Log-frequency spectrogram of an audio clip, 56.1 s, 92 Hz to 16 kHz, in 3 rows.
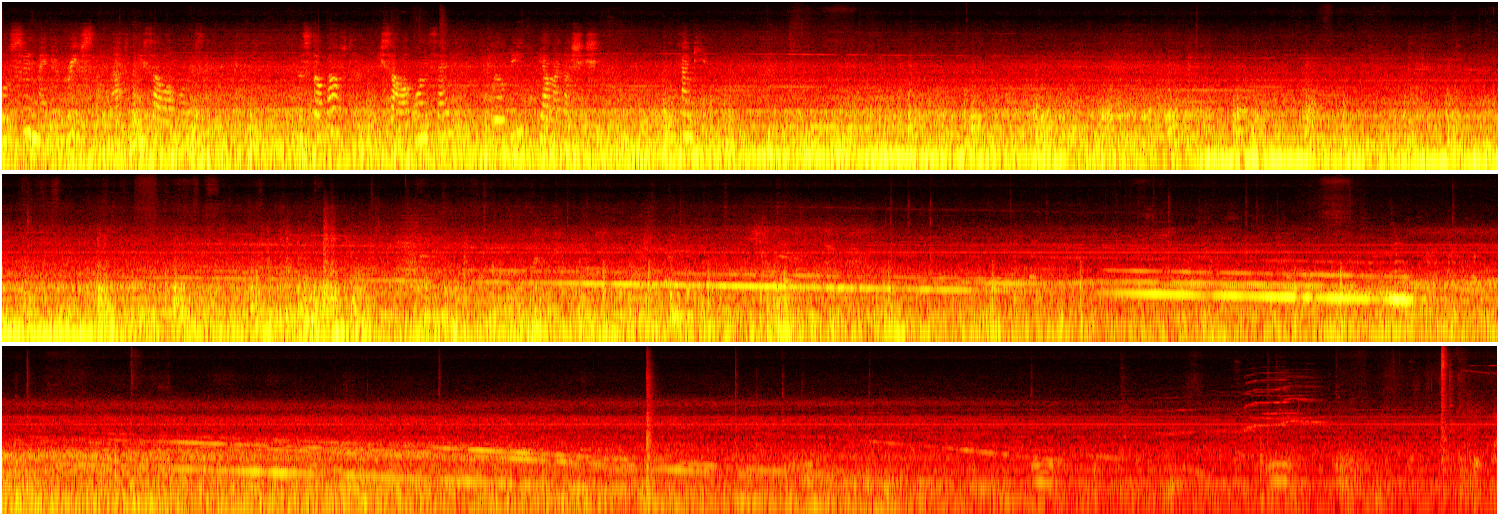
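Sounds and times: wheels rumbling on rail: 0.0 - 56.0.

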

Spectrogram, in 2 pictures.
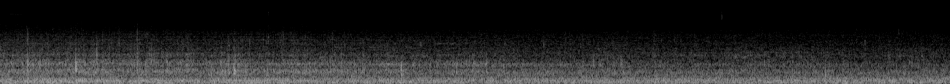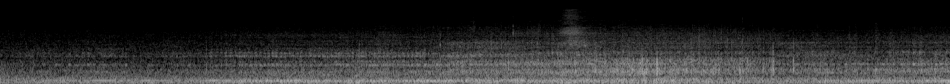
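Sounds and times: truck engine running: 0.0 - 19.0.

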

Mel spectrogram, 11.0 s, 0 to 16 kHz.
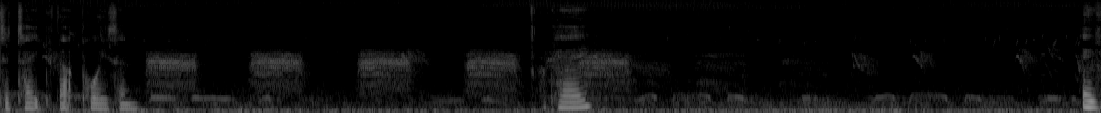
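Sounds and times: distant bird calls: 0.0 - 11.0.

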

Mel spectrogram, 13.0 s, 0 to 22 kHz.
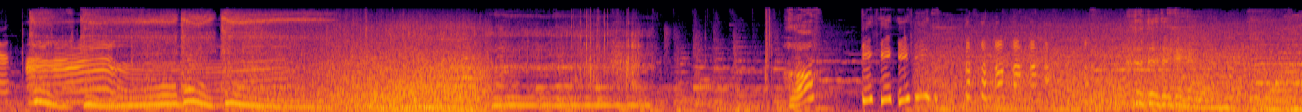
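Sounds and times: cartoon background music: 0.0 - 3.3, 4.6 - 13.0.

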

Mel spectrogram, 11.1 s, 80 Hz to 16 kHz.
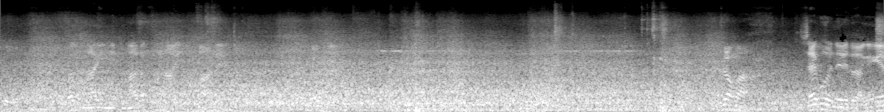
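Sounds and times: subway train rumble: 0.0 - 11.0.

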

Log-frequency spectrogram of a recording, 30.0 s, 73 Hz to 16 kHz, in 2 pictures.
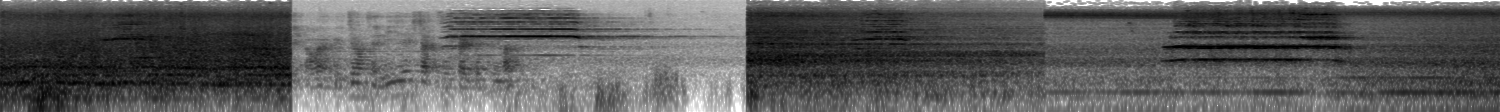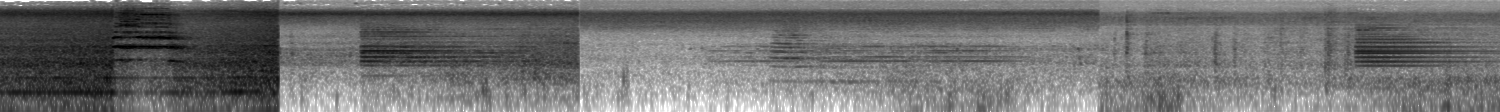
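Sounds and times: train running noise: 0.0 - 2.9, 7.5 - 20.8, 22.2 - 30.0
train horn blasts: 11.6 - 14.1, 16.0 - 17.4, 18.6 - 20.3, 22.2 - 25.2, 28.5 - 30.0.

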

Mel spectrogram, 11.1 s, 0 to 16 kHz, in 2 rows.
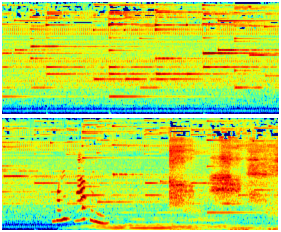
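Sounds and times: ringing chime tones: 2.2 - 10.7.

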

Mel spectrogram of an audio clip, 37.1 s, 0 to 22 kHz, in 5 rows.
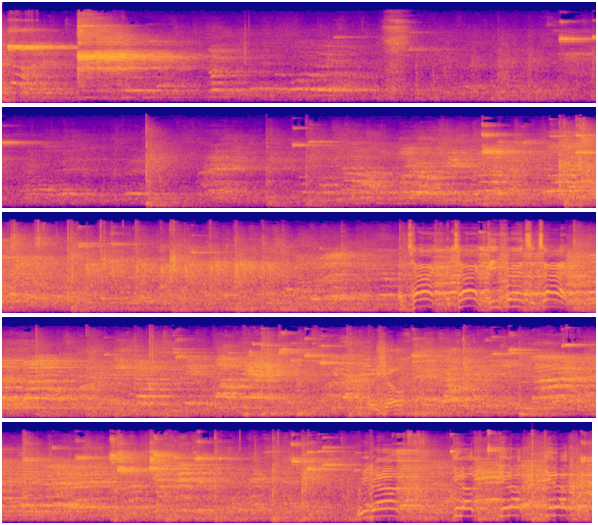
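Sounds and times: sneakers squeaking: 0.0 - 2.6, 3.9 - 8.0, 9.2 - 9.7, 10.7 - 11.8, 13.3 - 37.0
indistinct echoing voices: 0.0 - 37.0.

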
